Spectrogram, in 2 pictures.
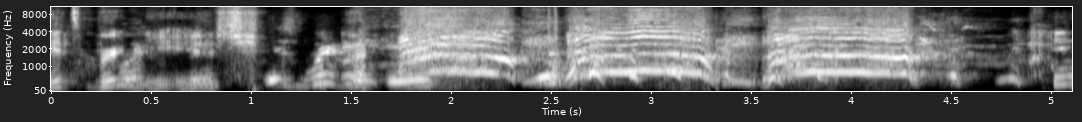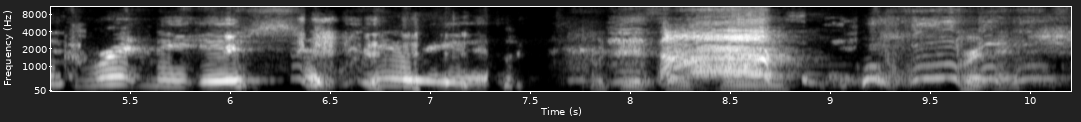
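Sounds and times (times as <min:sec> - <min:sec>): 
speech: 0:00.0 - 0:04.0, 0:05.0 - 0:10.1
excited vocal sounds almost like laughter: 0:00.3 - 0:10.1
laughter: 0:01.0 - 0:10.1
loud piercing scream: 0:01.7 - 0:04.6, 0:08.1 - 0:08.9.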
